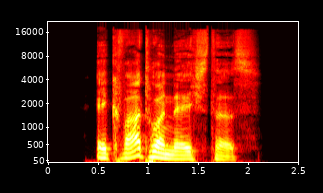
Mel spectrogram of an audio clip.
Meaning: strong/mixed nominative/accusative neuter singular superlative degree of äquatornah
- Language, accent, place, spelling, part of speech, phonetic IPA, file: German, Germany, Berlin, äquatornächstes, adjective, [ɛˈkvaːtoːɐ̯ˌnɛːçstəs], De-äquatornächstes.ogg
